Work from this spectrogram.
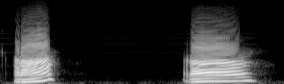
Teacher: Rnya harus dibaca dengan tebal. Ro ro tafkhim. Ro tebal.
